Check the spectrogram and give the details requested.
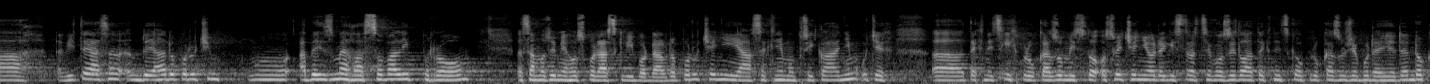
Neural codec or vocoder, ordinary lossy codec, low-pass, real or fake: none; MP3, 48 kbps; 10.8 kHz; real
